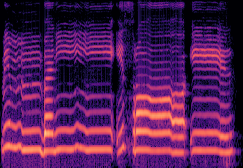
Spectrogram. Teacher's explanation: നൂൻ സാക്കിനയെ മീമാക്കി മാറ്റി മറിച്ചിട്ട് ഒന്നയോടുകൂടി ഓതി കൊടുക്കുക. നൂനിൻ്റെ സൗണ്ടിന് അവിടെ കേൾക്കേയില്ല. മീമാക്കി മാറ്റി മറിക്കും ചെയ്യുക. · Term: ഇഖ്ലാബിൻ്റെ മീമ്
